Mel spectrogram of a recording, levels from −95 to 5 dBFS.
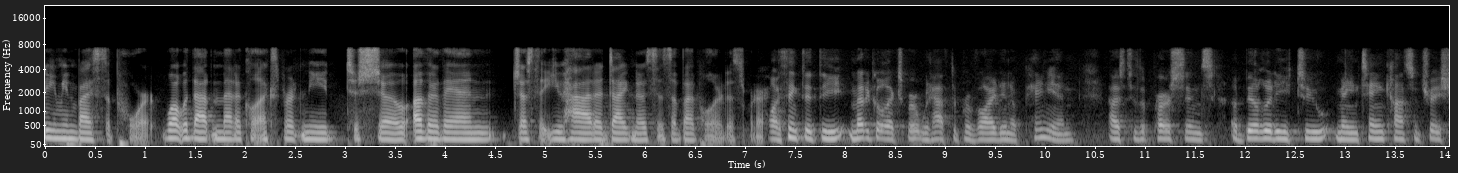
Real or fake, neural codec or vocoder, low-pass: fake; codec, 16 kHz, 6 kbps, DAC; 7.2 kHz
